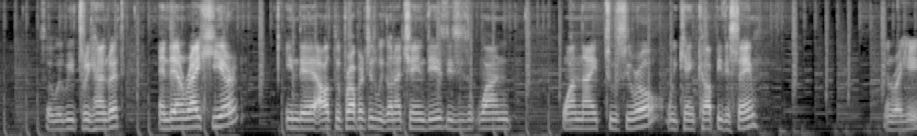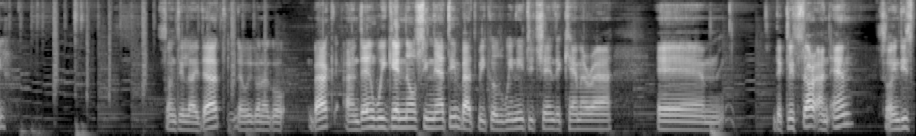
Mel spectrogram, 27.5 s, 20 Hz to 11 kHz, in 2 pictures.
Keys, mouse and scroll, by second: 5.0 click, 10.7-12.8 drag, 13.2-15.1 drag, 22.9 click.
